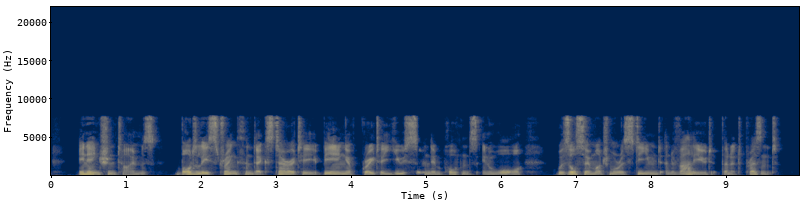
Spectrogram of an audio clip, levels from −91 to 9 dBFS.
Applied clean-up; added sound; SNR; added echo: neural mask model Resemble Enhance denoiser.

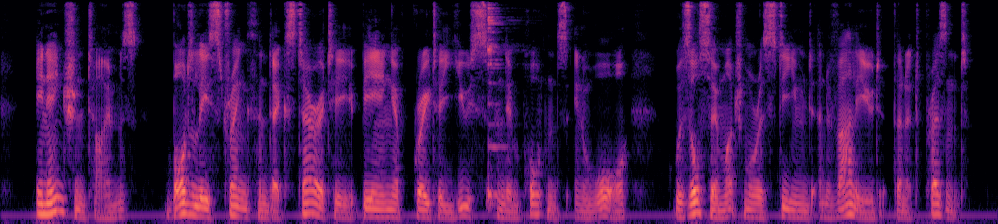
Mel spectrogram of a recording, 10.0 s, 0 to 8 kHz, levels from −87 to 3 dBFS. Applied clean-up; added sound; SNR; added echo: none; Cowbell; 11 dB; none.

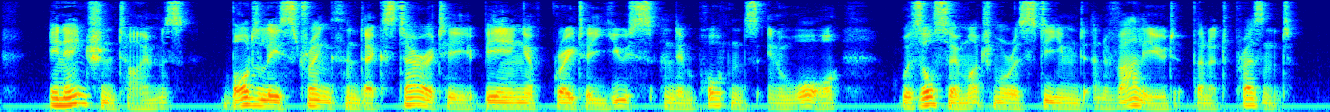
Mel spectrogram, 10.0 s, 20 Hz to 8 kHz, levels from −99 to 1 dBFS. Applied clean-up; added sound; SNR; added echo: none; none; none; none.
